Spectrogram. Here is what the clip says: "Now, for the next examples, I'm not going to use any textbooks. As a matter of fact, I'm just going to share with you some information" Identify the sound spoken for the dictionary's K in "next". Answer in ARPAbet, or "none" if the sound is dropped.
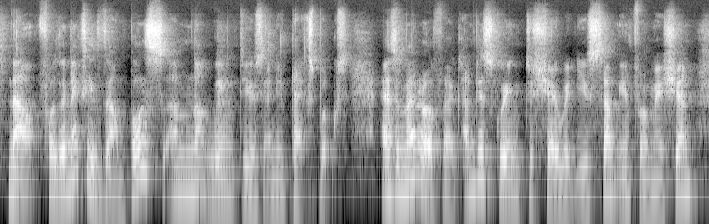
K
